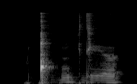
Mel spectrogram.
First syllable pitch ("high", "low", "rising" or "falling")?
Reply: low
